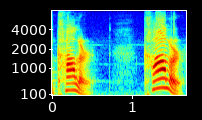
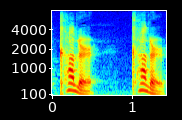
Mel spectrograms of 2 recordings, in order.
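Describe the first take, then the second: First: Color said as KAH-ler, like collar; wide-open ah in the first vowel of color; open ah mispronunciation. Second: Color as KUH-ler, short uh and American r; relaxed uh in color, tongue curled at the end; uh plus curled r. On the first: Teacher shows a mistake heard as collar, open ah in color. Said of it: "但有人把它读成color". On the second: Teacher models the word for colour, short uh in color. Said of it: "前面倒V字". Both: Shown as a demonstration.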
